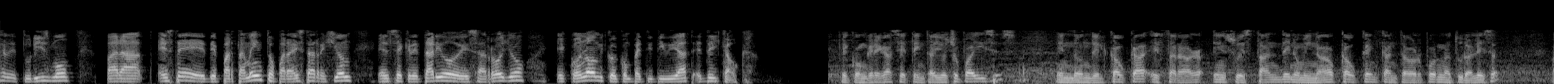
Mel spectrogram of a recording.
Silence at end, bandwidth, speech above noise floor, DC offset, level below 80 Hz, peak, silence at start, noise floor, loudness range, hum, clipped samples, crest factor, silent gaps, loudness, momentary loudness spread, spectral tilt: 0 s; 5.2 kHz; 50 dB; under 0.1%; -46 dBFS; -4 dBFS; 0 s; -72 dBFS; 5 LU; none; under 0.1%; 18 dB; none; -22 LUFS; 9 LU; -11.5 dB/octave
